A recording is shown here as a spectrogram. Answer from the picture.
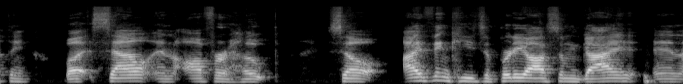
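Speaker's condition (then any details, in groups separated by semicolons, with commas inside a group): Traumatic brain injury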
